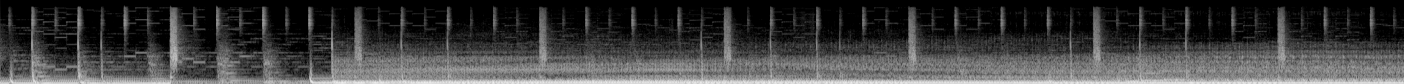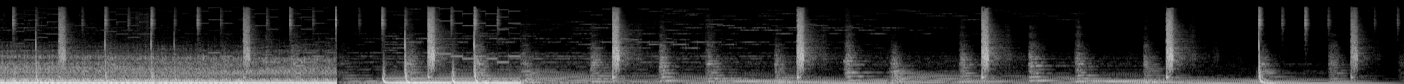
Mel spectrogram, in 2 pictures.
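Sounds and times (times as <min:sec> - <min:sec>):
background music with regular beat: 0:00.0 - 0:20.8, 0:25.7 - 0:28.0
car engine idling: 0:03.1 - 0:17.4.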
